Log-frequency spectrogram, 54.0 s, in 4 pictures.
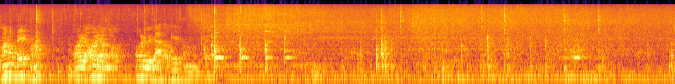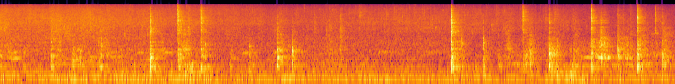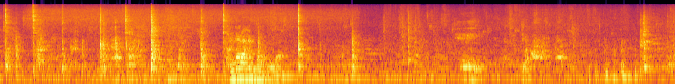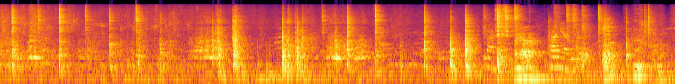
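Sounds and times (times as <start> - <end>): tomatoes sizzling in hot oil: 0.0 - 54.0
spatula scraping a wok: 7.4 - 18.0, 22.5 - 32.4, 37.1 - 38.8, 39.8 - 45.6, 46.2 - 48.4.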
